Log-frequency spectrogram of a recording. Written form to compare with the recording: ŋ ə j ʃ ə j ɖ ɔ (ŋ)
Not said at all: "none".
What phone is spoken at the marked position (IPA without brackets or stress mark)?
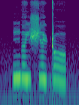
none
